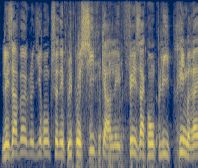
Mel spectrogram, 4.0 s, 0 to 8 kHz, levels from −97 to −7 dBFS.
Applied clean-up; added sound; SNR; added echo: neural separator model SepFormer DNS4.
